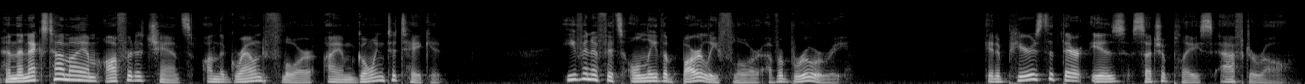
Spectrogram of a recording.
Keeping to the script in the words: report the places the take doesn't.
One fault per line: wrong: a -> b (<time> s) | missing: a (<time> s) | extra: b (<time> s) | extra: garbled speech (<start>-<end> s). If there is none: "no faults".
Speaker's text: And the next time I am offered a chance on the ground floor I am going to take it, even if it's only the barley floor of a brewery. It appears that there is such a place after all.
no faults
